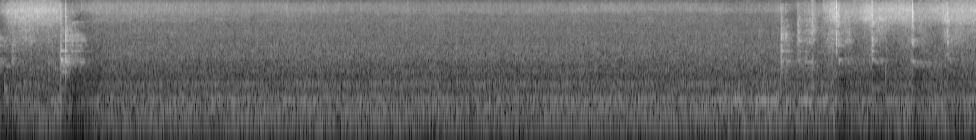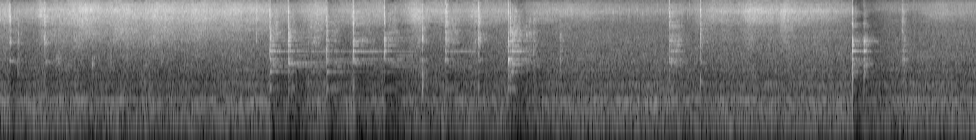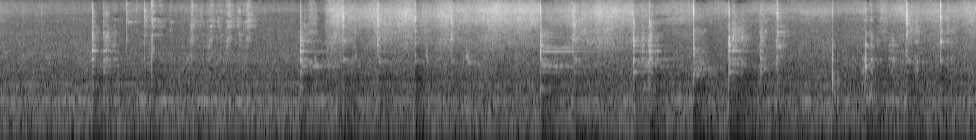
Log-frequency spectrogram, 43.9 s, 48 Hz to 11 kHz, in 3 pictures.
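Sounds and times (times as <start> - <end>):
food sizzling in a pan: 0.0 - 4.6, 11.7 - 43.9
metal utensil scraping a pan: 31.5 - 33.2.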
